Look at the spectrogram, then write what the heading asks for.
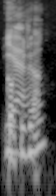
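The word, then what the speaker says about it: Gochujang (고추장): Gochujang, is it? Is that how you pronounce it? Gochujang? – Yeah.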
